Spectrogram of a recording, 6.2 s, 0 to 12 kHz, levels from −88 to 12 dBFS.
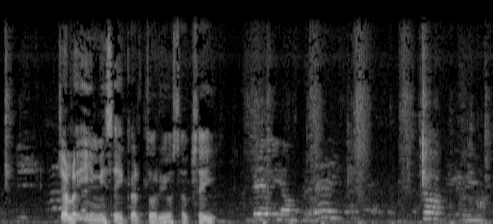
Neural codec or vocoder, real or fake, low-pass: none; real; 10.8 kHz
